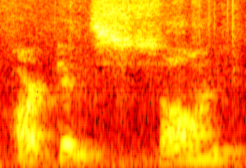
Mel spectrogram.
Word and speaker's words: Arkansas: Canada go over the Arkansas he's on his own in that resolution of 1881 they said that they worship pronounce Arkansas with a final s silent and of course the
